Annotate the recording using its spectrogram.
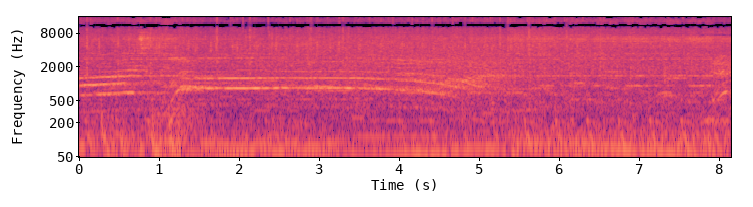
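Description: Arena player introduction: a public-address announcer's long, drawn-out call of a player's name, held for several seconds and then sliding down in pitch, over loud music and steady crowd noise.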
